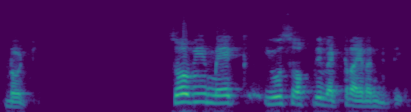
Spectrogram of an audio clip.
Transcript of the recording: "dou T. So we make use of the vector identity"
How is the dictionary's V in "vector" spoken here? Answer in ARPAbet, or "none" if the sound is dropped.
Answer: V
